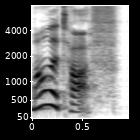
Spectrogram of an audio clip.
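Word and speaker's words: Molotow: Molotov.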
